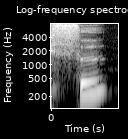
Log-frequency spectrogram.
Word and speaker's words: feux: Des feux de circulation. So here, final X not pronounced.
